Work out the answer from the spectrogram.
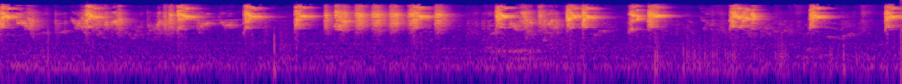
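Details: Pair of green Fischer's lovebirds chirping continuously, shrill high squeaky notes in quick clustered bursts, several per second, with short pauses between runs.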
